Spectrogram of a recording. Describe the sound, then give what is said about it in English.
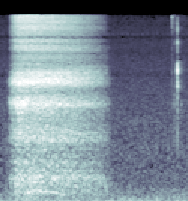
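A single deep inhale through the nose or mouth, a loud, breathy rush that swells quickly and then slowly fades. Quiet follows, broken only by a brief faint click near the end. “And one last breath in, deep breath in”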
